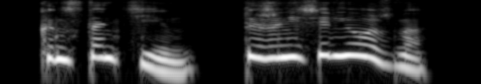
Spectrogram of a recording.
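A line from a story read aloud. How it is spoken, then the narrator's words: Exclaimed. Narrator (Russian): воскликнула она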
